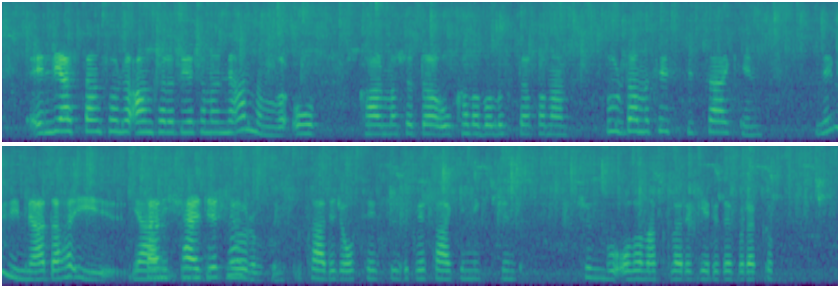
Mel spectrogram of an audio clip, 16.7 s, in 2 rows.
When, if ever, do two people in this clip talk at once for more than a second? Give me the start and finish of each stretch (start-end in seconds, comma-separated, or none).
9.7-11.2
